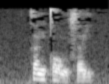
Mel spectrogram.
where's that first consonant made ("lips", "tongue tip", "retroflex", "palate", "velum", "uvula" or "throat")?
velum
